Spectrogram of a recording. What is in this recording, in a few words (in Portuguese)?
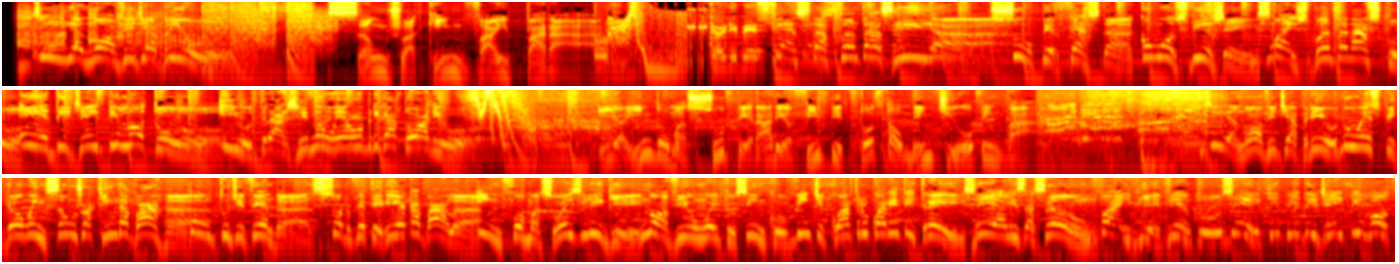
voz masculina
